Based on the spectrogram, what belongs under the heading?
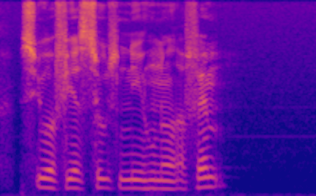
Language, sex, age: Danish, male, 22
